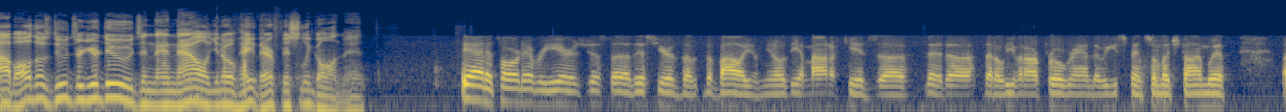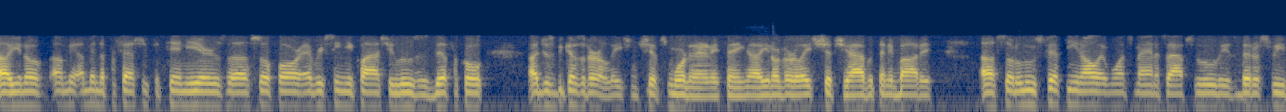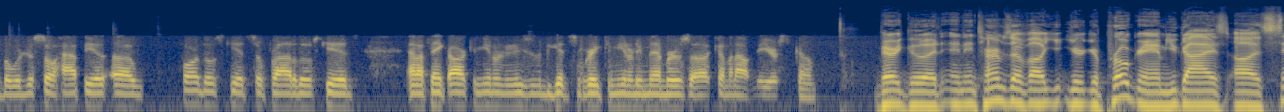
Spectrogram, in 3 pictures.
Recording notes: We also go to the phone lines for several quality call-in guests.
